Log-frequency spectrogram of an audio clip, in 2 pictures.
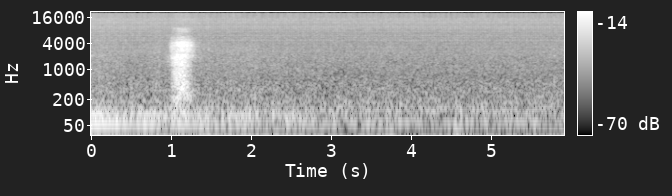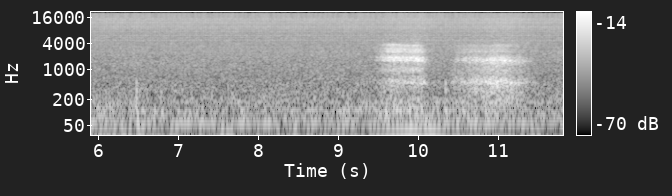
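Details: Deliberately induced sneezing with a sensitive nose, possibly getting sick: a sharp sneeze near the start, then two short breathy bursts later, against quiet room noise.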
